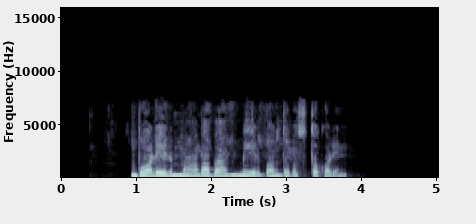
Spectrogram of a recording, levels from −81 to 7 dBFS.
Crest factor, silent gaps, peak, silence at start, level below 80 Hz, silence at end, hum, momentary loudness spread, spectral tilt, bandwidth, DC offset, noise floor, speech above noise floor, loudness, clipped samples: 16 dB; none; -2 dBFS; 0.95 s; -62 dBFS; 1.25 s; none; 10 LU; -6 dB/octave; 7.4 kHz; under 0.1%; -65 dBFS; 50 dB; -16 LUFS; under 0.1%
